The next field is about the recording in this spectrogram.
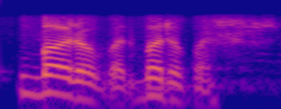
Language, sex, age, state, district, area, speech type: Marathi, female, 60+, Maharashtra, Pune, urban, conversation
